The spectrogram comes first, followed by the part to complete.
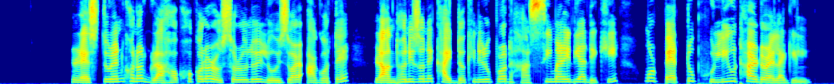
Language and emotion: Assamese, disgusted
